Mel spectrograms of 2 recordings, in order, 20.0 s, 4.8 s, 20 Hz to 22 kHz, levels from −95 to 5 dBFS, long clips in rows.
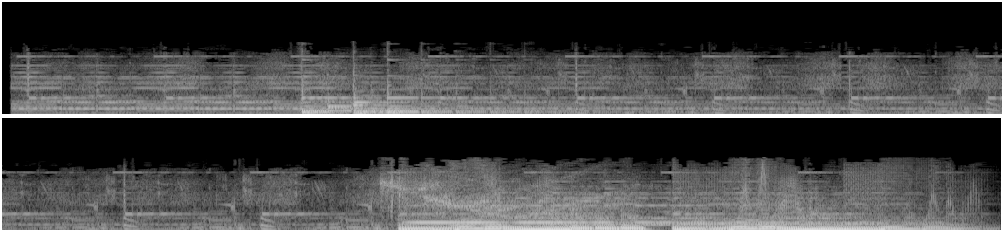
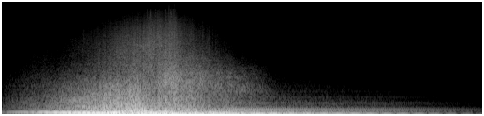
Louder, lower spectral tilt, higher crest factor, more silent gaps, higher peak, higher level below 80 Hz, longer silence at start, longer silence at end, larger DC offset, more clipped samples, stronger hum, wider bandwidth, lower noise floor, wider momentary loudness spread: second, -21 LUFS vs -16 LUFS; about the same, -10.5 dB/octave vs -10 dB/octave; about the same, 16 dB vs 12 dB; neither; second, -4 dBFS vs 0 dBFS; second, -22 dBFS vs -14 dBFS; second, 0.1 s vs 0.25 s; second, 0 s vs 1.05 s; neither; neither; neither; first, 4.9 kHz vs 3.5 kHz; second, -40 dBFS vs -51 dBFS; about the same, 22 LU vs 22 LU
